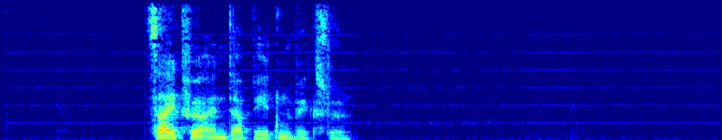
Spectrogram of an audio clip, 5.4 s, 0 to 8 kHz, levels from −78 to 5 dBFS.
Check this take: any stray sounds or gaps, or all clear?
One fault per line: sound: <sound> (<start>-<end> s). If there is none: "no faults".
no faults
